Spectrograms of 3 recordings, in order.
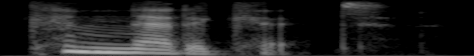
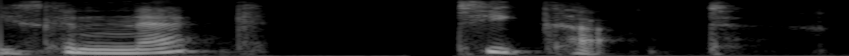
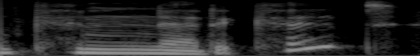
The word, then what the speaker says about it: Connecticut: When you look at the spelling, it looks like it should be Connecticut. Connecticut. However, we do not pronounce that middle C in front of the T in Connecticut.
